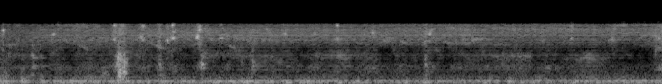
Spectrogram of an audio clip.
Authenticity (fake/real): fake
